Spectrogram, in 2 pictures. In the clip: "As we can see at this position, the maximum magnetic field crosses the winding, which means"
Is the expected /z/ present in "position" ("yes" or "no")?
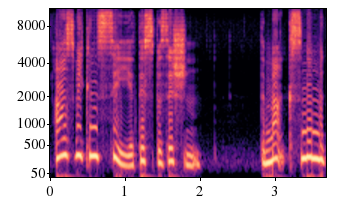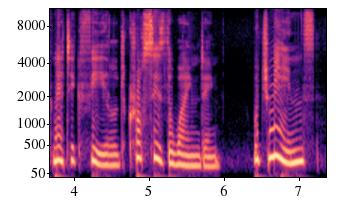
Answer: yes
